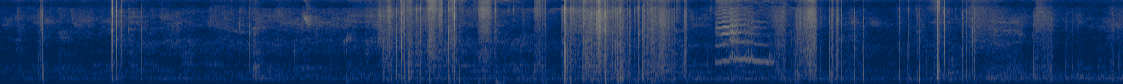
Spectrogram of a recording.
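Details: Kittens playing early in the morning; one short, rising meow with bright stacked overtones sounds midway, surrounded by sharp clattering knocks and rustling from their play.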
